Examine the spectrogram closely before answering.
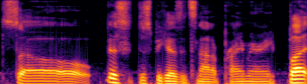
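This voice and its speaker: A man speaks quietly and fairly slowly with an American accent in a dark, mellow tone at a fairly low pitch, in a dry, close sound with no echo on a very clean recording with a silent background. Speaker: gaming streamer. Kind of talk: gameplay commentary. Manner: quiet, low energy; hesitant, many fillers.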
